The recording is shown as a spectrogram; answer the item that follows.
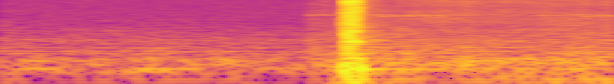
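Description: A cigarette lighter struck once with a sharp click about a second in, followed by about a second of hiss, with faint crickets chirping behind it.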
